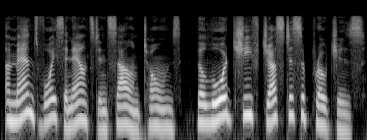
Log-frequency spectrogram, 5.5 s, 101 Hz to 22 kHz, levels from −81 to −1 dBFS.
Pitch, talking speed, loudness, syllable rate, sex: 195 Hz, 130 wpm, -18 LUFS, 4.1 syllables/s, female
